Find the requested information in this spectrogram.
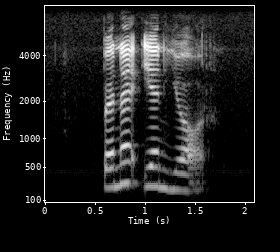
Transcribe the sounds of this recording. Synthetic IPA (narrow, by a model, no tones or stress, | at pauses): b̥ənəʔiənjɑ̰ːr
